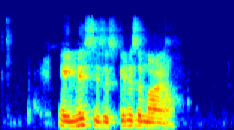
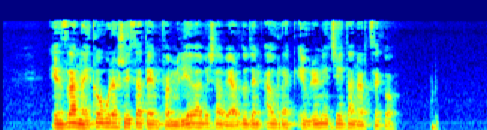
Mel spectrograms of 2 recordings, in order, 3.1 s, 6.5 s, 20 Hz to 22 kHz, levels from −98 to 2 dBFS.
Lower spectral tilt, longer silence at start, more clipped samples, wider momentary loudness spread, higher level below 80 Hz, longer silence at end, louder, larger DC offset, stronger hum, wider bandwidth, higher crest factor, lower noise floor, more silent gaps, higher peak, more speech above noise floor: first, -6.5 dB/octave vs -5 dB/octave; about the same, 0.8 s vs 0.7 s; neither; second, 7 LU vs 17 LU; second, -66 dBFS vs -48 dBFS; first, 0.8 s vs 0.65 s; about the same, -18 LUFS vs -20 LUFS; neither; neither; about the same, 12 kHz vs 11.5 kHz; about the same, 18 dB vs 20 dB; first, -79 dBFS vs -68 dBFS; neither; about the same, -2 dBFS vs 0 dBFS; first, 61 dB vs 48 dB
